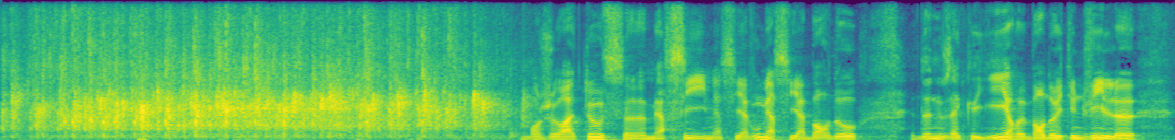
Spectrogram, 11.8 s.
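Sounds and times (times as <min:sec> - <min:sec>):
audience applause: 0:00.0 - 0:05.3
speech: 0:05.3 - 0:11.7.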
